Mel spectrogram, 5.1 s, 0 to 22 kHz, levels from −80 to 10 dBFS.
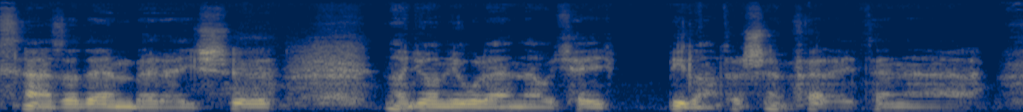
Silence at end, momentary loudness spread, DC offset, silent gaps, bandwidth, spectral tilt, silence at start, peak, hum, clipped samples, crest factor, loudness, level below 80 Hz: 0 s; 12 LU; under 0.1%; none; over 20 kHz; -5 dB/octave; 0 s; -8 dBFS; none; under 0.1%; 20 dB; -28 LUFS; -84 dBFS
